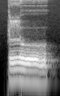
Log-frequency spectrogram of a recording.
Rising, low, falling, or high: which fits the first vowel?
low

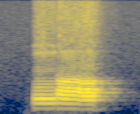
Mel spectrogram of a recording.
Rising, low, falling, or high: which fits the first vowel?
low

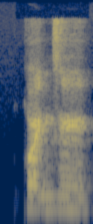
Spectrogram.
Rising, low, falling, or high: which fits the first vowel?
high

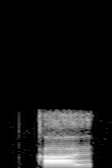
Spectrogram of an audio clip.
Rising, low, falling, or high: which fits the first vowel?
high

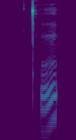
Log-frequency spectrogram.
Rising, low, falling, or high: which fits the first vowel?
rising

